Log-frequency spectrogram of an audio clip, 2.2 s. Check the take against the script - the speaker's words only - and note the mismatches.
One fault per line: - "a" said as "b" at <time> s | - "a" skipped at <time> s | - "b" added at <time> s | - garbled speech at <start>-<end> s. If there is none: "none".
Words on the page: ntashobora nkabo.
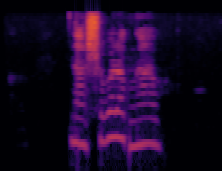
none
